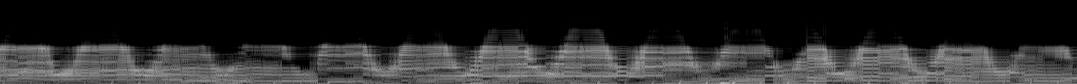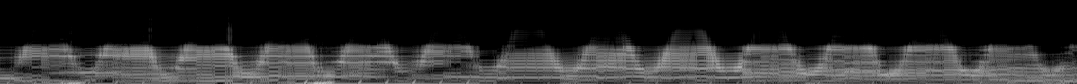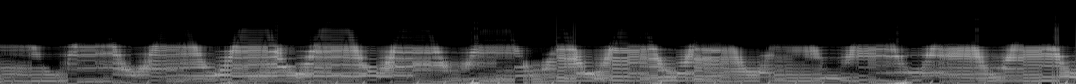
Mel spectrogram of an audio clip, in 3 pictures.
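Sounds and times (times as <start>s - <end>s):
noise: 0.0s - 32.2s.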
